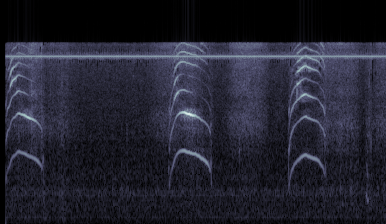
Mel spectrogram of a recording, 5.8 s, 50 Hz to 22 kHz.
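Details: A three-week-old male seal point mitted Ragdoll kitten, born 22 October 2011, gives high, thin meows that rise and fall, repeated about every two seconds.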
